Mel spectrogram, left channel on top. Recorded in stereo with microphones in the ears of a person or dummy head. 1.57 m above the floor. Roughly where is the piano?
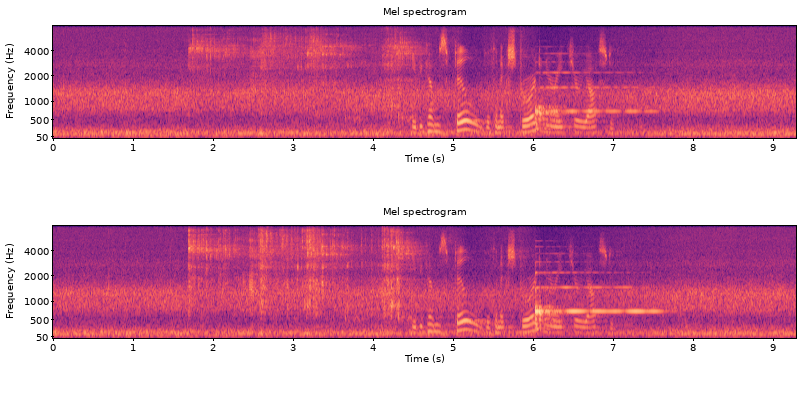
Right.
